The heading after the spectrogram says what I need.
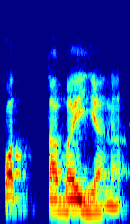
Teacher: Di sini idgham mutamatsil lain, ya. Jadi karena dal dan ta itu makhrajnya dekat, maka langsung disambung. Dalnya jadi tidak dibaca, langsung dimasukkan ke dalam ta.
